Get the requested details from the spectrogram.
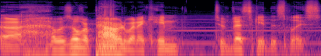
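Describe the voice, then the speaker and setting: Doing a put-on character voice, a man sounds wheezy at a fairly low pitch and moderate pace, with clear music in the background. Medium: read story. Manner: polite, slightly formal.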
